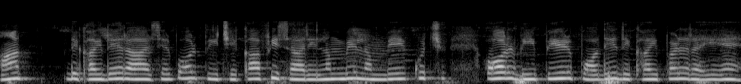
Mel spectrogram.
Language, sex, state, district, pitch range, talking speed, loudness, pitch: Hindi, female, Bihar, Purnia, 235-265 Hz, 155 wpm, -21 LUFS, 250 Hz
